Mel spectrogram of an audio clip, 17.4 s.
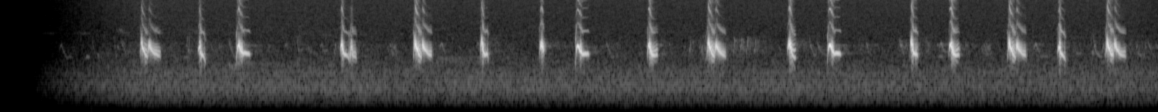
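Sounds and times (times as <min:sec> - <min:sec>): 
bluebird chattering: 0:02.1 - 0:03.8, 0:05.0 - 0:05.4, 0:06.2 - 0:06.6, 0:08.1 - 0:08.9, 0:09.7 - 0:12.6, 0:13.5 - 0:14.4, 0:15.1 - 0:17.0.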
